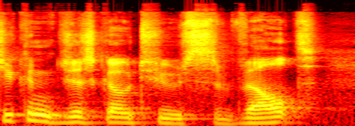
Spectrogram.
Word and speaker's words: Svelte: can just go to svelt and it's spelled with a t at the end so s v e l t e dot dev if you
